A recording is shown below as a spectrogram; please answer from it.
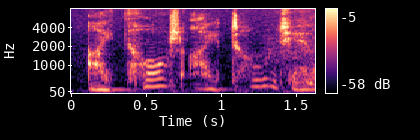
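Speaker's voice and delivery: hushed whispered jab. Retold or imitated. Sister to passenger at LAX, hissed whisper. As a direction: whisper it sharply under the breath. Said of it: "and she said".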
